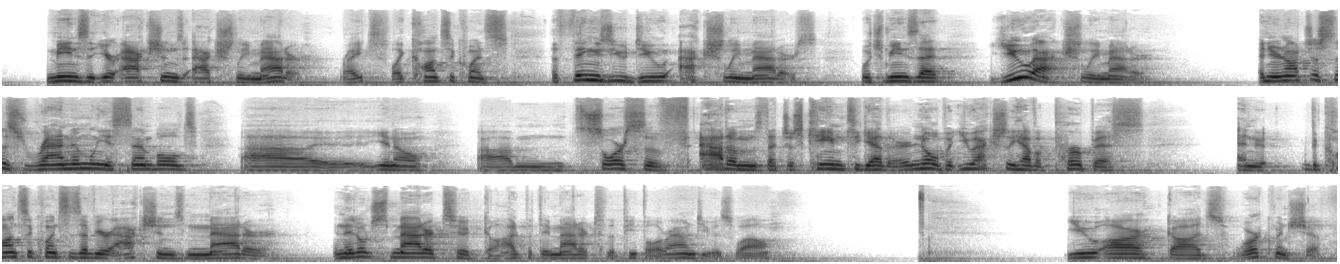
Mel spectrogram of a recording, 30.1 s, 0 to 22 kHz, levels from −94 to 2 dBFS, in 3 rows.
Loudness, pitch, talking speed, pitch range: -20 LUFS, 135 Hz, 150 wpm, 120-160 Hz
